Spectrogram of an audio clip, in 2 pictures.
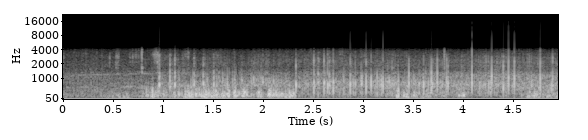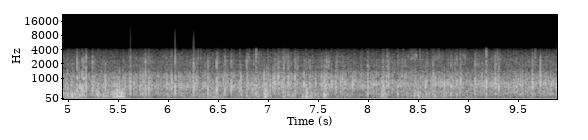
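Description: Hand-held tezutsu tube fireworks spraying, a dense crackling rush that starts suddenly about a second in and keeps on steadily.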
